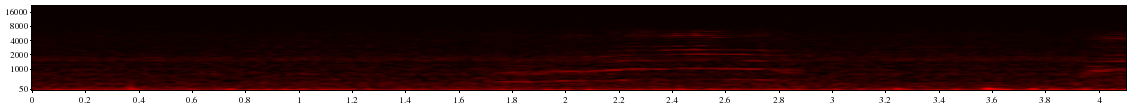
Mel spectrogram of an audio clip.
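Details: Pet cat named Enzo meowing indoors to wake its owner in the morning, a single drawn-out meow that rises then falls, over steady fan-like room hum.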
